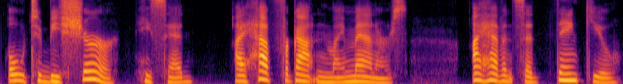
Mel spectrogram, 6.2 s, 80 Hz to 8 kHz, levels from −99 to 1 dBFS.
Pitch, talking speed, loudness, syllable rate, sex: 190 Hz, 155 wpm, -20 LUFS, 4.3 syllables/s, female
